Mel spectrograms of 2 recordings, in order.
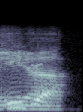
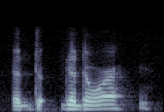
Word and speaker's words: Ghidorah: The, Ghidra. Ghidra. King, I never say it right. Ghidorah.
